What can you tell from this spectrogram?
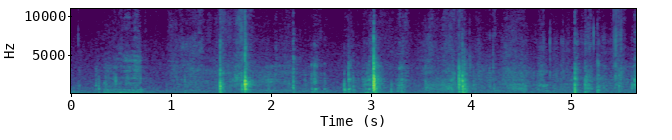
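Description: Cardboard G-Shock watch box being opened by hand: the lid comes off and the inner flaps are folded back, giving about five short sharp scrapes and taps of card spread over a few seconds.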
